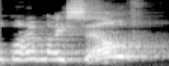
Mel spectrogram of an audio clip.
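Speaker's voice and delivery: acted tiny, very high, quavering, trembling old lady voice. Retelling an old lady at her citizenship oath, answering in a small trembling voice. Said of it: "she said in a small voice".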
